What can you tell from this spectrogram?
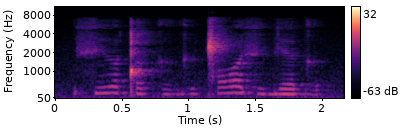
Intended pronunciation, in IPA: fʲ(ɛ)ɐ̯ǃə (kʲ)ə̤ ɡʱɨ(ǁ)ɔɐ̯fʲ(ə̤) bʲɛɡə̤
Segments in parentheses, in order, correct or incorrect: incorrect: ɨ, incorrect: k, correct, correct

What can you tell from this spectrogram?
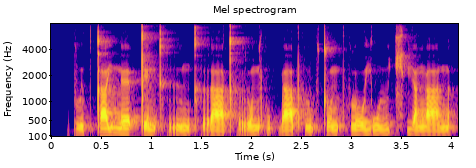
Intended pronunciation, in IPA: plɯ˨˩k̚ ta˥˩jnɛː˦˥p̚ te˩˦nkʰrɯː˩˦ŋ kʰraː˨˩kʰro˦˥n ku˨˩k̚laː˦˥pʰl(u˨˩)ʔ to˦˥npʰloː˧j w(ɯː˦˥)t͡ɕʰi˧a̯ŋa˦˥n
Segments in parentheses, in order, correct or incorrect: correct, correct

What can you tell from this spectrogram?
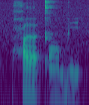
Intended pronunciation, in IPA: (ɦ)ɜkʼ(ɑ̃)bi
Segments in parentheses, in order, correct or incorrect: incorrect: ħ, correct

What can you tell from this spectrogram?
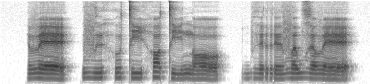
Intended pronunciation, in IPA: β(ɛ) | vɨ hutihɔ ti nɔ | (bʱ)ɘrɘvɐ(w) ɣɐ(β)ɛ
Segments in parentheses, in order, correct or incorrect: correct, correct, correct, correct

